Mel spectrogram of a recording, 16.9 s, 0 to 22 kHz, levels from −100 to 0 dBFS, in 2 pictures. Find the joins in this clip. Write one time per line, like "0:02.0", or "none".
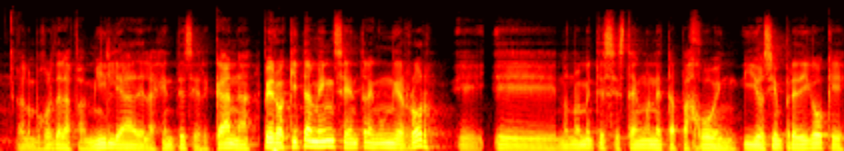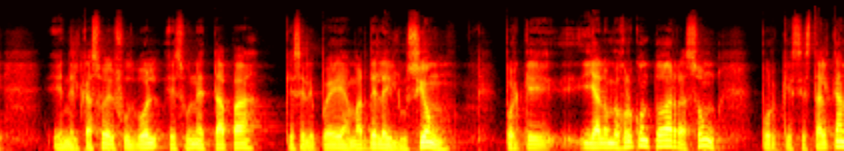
0:02.6
0:04.8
